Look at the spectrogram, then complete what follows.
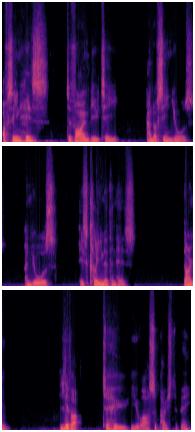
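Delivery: close, almost whispered voice. Speaker shows how to deliver a line close to someone's ear: almost half-whispering. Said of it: "you're like almost whispering in his ear".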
